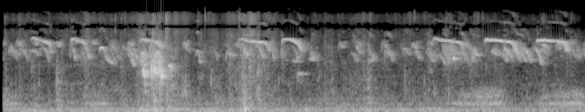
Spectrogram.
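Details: Young Shamo (fighting-breed) chicks peep steadily with high, thin notes that slide downward over rustling and scuffling; one chick escaped from the hand and squabbled with another caged separately.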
